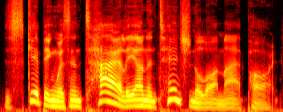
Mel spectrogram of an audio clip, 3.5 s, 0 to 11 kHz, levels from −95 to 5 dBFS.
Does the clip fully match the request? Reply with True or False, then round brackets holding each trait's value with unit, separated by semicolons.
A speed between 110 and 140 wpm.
True (135 wpm)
